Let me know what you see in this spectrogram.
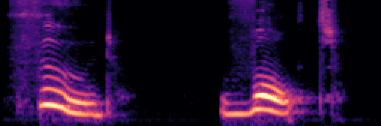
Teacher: So, notice that f in food and v in volt, the air is forced through the upper teeth and lower lip, since they are labiodental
